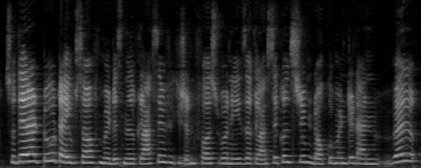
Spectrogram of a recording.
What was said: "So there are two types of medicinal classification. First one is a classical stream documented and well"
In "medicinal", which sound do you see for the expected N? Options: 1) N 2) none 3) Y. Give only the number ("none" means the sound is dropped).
1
